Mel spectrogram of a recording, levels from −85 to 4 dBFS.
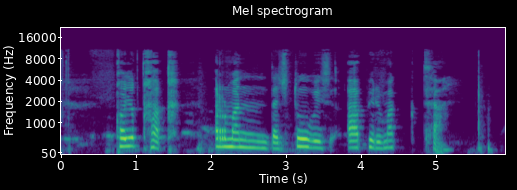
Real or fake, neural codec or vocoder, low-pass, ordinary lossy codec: real; none; 10.8 kHz; AAC, 64 kbps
